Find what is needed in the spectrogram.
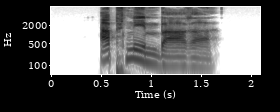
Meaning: inflection of abnehmbar: 1. strong/mixed nominative masculine singular 2. strong genitive/dative feminine singular 3. strong genitive plural
- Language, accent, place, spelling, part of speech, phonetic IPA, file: German, Germany, Berlin, abnehmbarer, adjective, [ˈapneːmbaːʁɐ], De-abnehmbarer.ogg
